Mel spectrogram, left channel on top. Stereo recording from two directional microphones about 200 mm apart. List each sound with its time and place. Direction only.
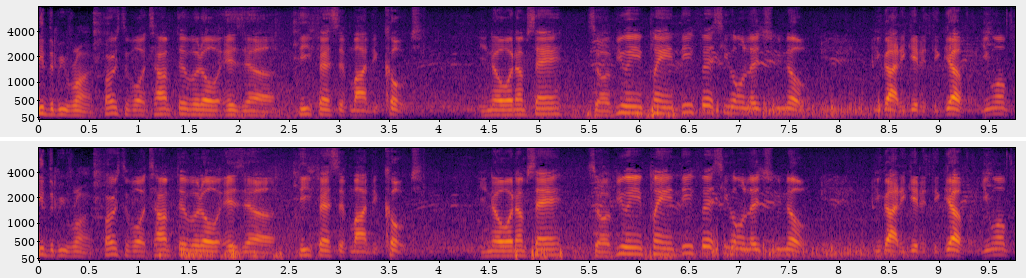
0.0 s speech: 30° left (ahead or behind)
0.7 s speech: 5° left (ahead or behind)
